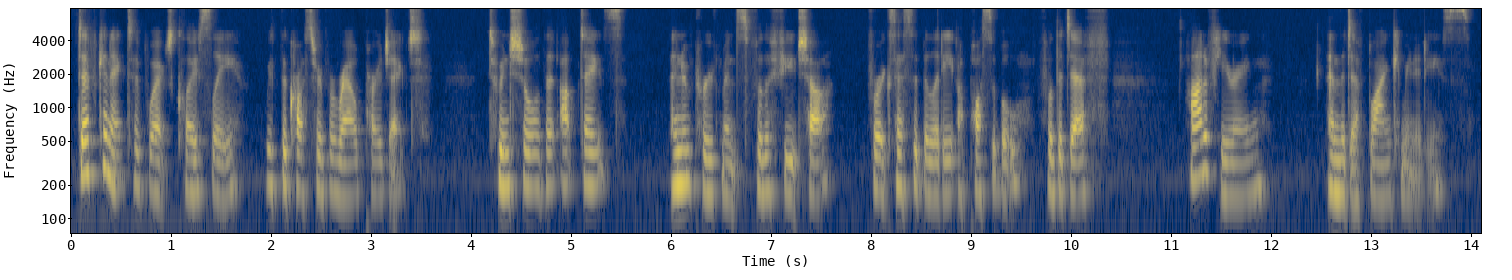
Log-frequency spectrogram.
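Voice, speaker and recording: A woman voicing a deaf speaker's talk as an interpreter, with a gravelly voice and careful, phrase-by-phrase delivery. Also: on the low side, normal speed. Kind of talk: spoken interpretation of a prepared talk.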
